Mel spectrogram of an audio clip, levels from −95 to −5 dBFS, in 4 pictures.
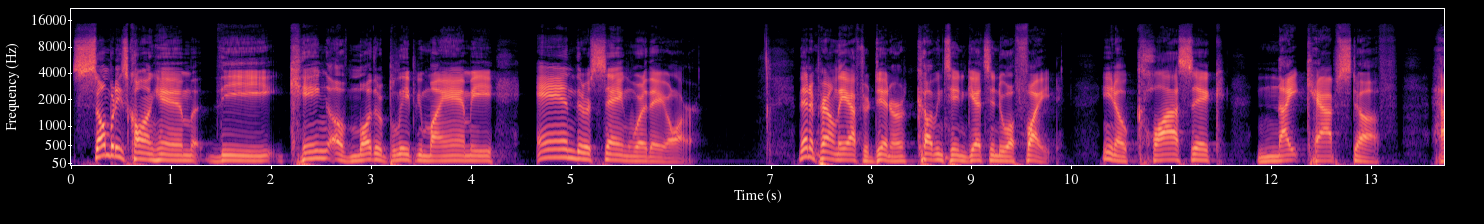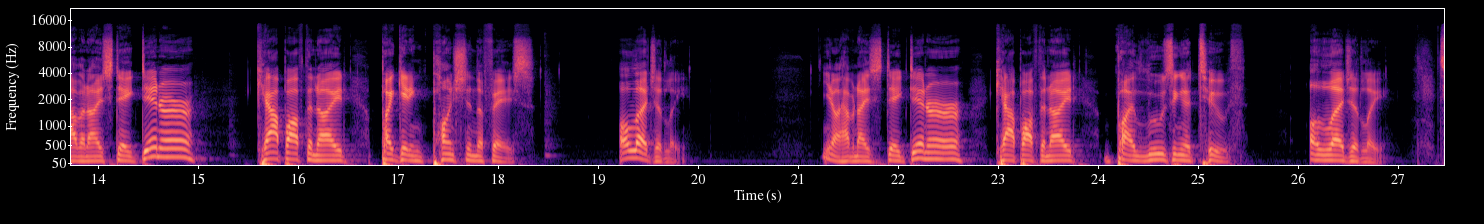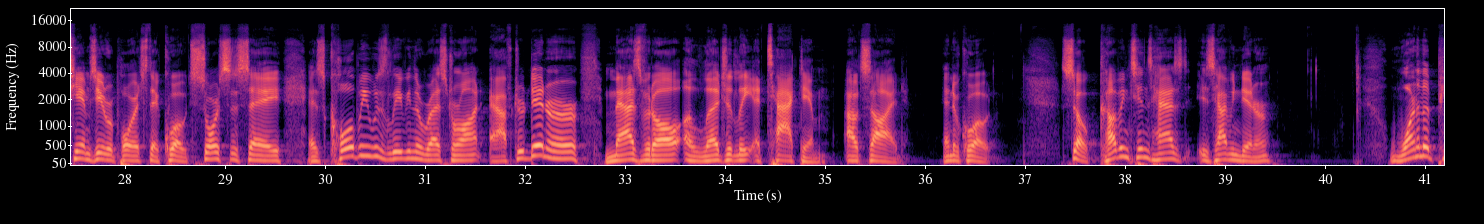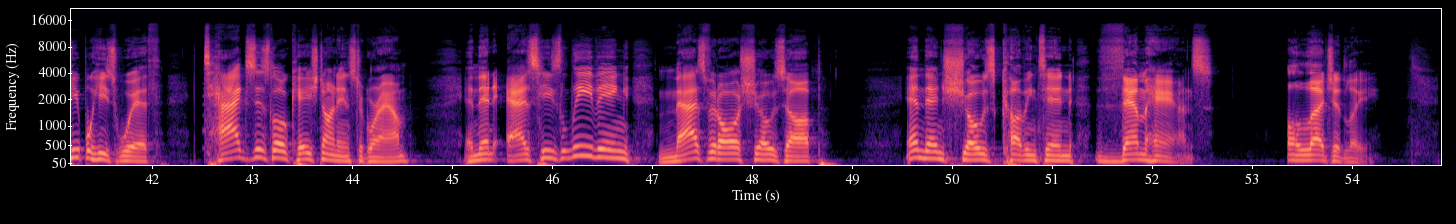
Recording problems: none

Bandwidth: 14.5 kHz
